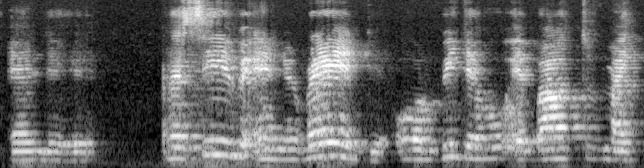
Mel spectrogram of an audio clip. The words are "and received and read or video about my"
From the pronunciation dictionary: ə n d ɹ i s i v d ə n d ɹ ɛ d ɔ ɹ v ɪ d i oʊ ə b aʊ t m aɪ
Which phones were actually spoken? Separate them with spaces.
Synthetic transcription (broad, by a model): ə n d ɹ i s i v ə n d ɹ ɛ d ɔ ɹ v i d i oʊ ə b aʊ t m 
